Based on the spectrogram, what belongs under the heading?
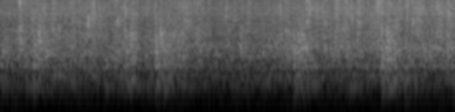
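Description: Yogurt, poppy-seed and mustard-oil masala sizzling and crackling in a kadai over a high flame, while a wooden spatula gently stirs the fried eggplant through it.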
